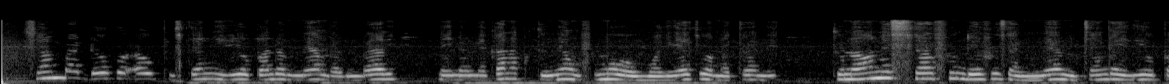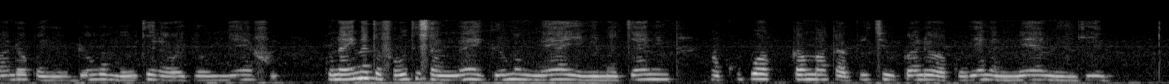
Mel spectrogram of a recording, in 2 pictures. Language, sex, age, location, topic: Swahili, female, 18-24, Nairobi, agriculture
